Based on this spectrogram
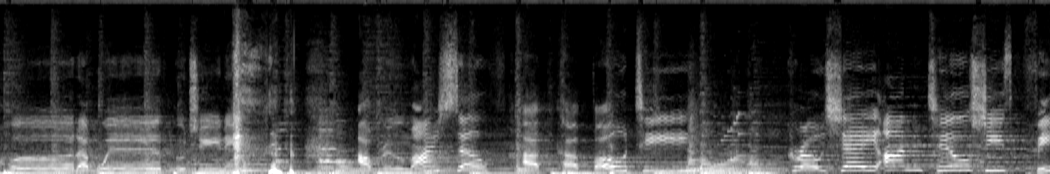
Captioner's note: chuckles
